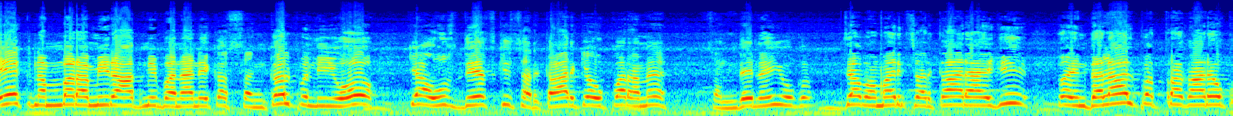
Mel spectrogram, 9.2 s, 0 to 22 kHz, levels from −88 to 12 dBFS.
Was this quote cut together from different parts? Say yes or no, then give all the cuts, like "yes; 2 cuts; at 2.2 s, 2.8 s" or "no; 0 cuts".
yes; 1 cut; at 6.2 s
